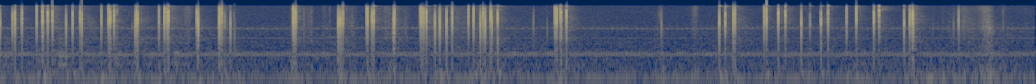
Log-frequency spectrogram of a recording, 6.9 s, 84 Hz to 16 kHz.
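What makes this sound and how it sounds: Long gold nails tap on a small glazed ceramic rainbow shot glass standing upright on a towel. About 26 quick, bright, clicky taps come in irregular bursts with a short pause in the middle, each dying away almost instantly over a faint steady hum.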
